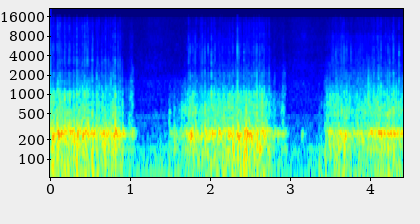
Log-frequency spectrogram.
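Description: Long nails slowly scratch a black foam windscreen over a microphone, producing a close, muffled rasping rustle centered in the low mids with almost no high-end content. The scratching comes in three passes separated by two short, quiet pauses.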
